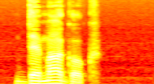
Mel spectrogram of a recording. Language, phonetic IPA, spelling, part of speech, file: Polish, [dɛ̃ˈmaɡɔk], demagog, noun, Pl-demagog.ogg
